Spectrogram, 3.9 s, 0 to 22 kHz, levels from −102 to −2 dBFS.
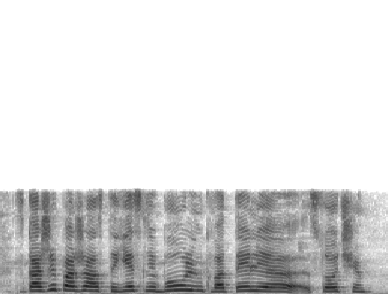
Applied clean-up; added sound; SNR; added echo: none; none; none; none.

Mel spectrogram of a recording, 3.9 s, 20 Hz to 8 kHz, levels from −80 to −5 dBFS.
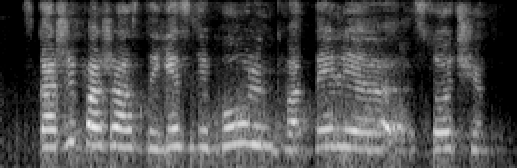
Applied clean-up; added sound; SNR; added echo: neural separator model SepFormer DNS4.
